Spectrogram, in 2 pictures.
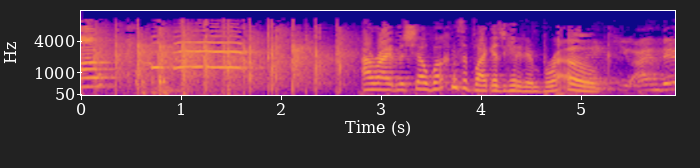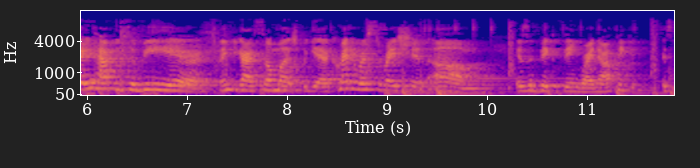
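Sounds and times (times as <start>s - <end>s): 
audience clapping: 0.0s - 3.0s
high whoop or cheer: 0.2s - 1.9s
speech: 2.8s - 11.8s.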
